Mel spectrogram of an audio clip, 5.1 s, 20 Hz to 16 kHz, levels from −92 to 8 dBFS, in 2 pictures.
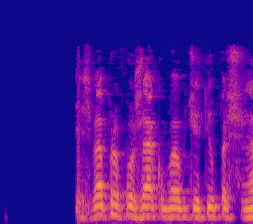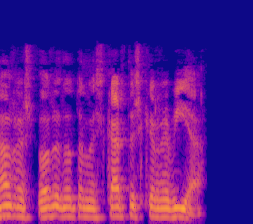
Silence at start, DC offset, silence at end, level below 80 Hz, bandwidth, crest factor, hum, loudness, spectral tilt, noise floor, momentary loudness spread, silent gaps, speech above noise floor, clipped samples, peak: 0.75 s; under 0.1%; 0.5 s; -64 dBFS; 7.8 kHz; 18 dB; none; -24 LUFS; -6.5 dB/octave; under -90 dBFS; 6 LU; none; over 67 dB; under 0.1%; -6 dBFS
